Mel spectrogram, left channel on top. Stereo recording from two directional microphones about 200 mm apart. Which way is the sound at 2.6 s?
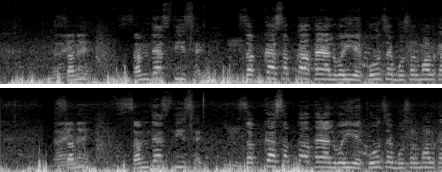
15° right (ahead or behind).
